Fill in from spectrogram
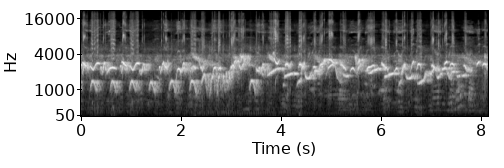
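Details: Caged white-rumped shama from Medan, Indonesia, used as a tutor recording for other songbirds, singing a loud, fast, varied stream of whistled and slurred phrases with rapid rising and falling notes, some repeated in short series, with no pauses.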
